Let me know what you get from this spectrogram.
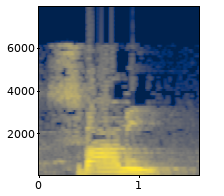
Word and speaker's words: Swami: That's usually pronounced as Swami, written in English S-W-A-M-I. And as far as I know, there are no... Everyone says like that. What's written as V is pronounced more like a W.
